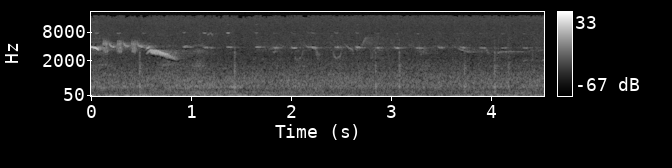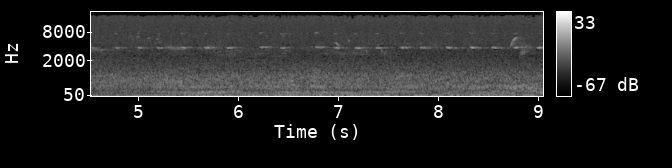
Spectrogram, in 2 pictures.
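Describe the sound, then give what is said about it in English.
A female bird gives begging calls beneath its nest tree: thin, high notes repeated throughout, faint over a steady low rumble. A brief descending call comes at the start. “I'm underneath the nest tree. This is the female begging.”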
